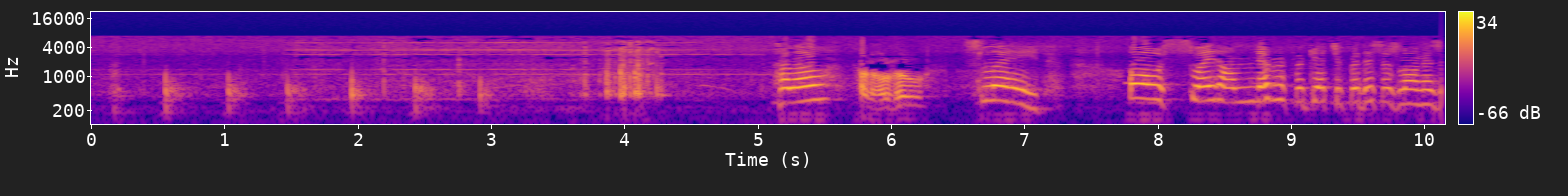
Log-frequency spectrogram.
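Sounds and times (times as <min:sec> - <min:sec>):
telephone ringing: 0:01.5 - 0:05.3
speech: 0:07.0 - 0:07.4, 0:08.3 - 0:10.1.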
